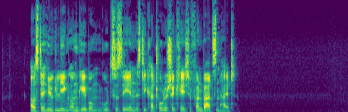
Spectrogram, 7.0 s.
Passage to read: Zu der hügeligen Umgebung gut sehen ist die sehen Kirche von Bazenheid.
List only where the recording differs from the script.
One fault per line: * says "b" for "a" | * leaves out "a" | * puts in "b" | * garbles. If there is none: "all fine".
* says "Aus" for "Zu"
* puts in "zu"
* says "katholische" for "sehen"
